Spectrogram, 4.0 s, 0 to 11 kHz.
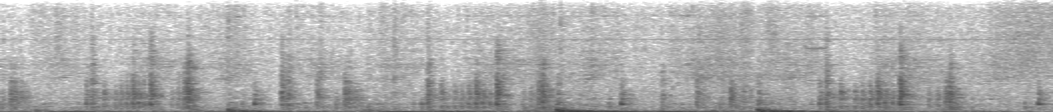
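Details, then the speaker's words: Petter A1 engine being restored, which had water in it: a slow, rough scraping grind about twice a second as the piston drags on a badly scored cylinder bore that needs replacing. "I'm not sure what the other board's like, and you can hear it. You can literally hear it grinding against there."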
